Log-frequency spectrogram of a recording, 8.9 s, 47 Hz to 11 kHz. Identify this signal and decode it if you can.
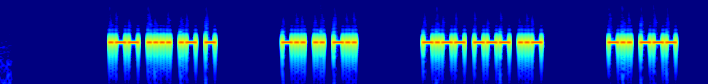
Morse code, heard as a keyed tone, about 29 wpm, 700 Hz. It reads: WHAT DID YOU DO
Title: 3x Word-Spacing - Sentences from Top 100 Words - 30wpm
